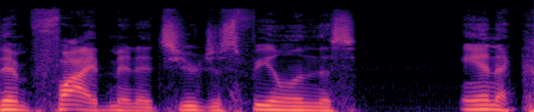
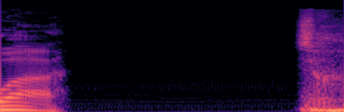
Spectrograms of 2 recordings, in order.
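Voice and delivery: usual speaking voice

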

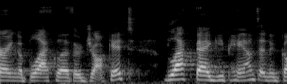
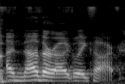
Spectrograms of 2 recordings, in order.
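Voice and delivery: usual speaking voice

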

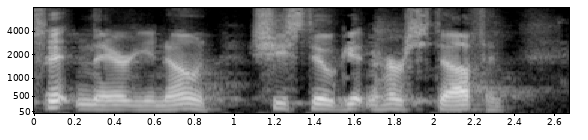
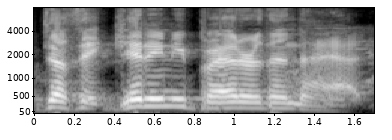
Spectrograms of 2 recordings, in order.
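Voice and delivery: laughing; 4 semitones higher, 11 dB louder than usual. Retold or imitated. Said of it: "And I'm going".

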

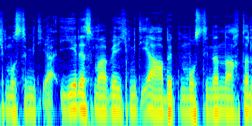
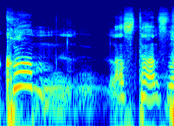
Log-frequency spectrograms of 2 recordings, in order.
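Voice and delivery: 1 imitating the boss; 8 semitones higher, 3 dB quieter, much slower than usual. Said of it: "sagt so".

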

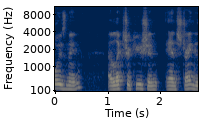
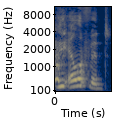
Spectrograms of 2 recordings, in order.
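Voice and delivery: laughing through the words; giggling, loud and high; 10 semitones higher, 10 dB louder than usual. Real, not acted. Laughing at the reveal.

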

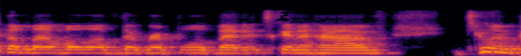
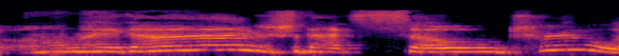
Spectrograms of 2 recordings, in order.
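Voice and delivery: slow, drawn-out recalled amazement; retold awed realization; 4 semitones higher, much slower than usual. Guest recalling her reaction to the quote, retold awe. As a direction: stretch the words out slowly, as if reliving the realization. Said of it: "I remember thinking about that and going like".

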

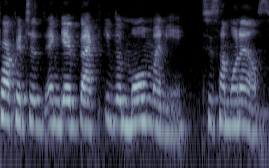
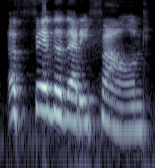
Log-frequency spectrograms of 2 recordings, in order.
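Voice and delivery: ordinary delivery

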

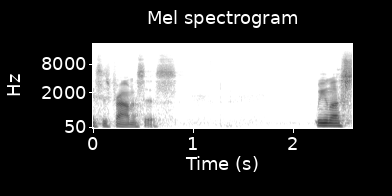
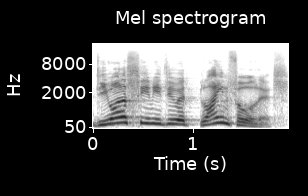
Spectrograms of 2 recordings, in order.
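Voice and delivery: higher showman call; showman challenge; 7 semitones higher than usual. Retold or imitated. Walker dares the crowd, higher showman call. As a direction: tease the crowd with a dare.

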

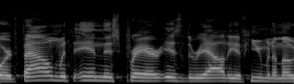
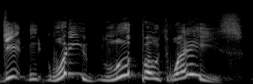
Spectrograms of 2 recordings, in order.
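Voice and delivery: put-on higher, sharp warning to a child, last words very slow; alarmed parent yell; 6 semitones higher, slower than usual. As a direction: snap at the kid running into the road. Parent yelling at child in road.

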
